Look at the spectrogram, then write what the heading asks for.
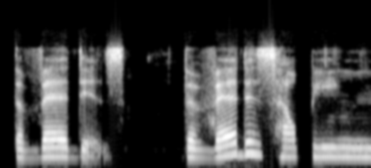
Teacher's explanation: to hire on vet the vet is helping our dog and the t changes to a d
